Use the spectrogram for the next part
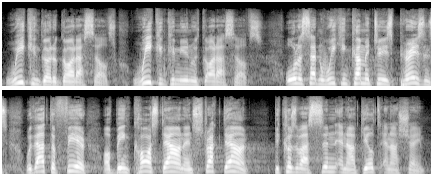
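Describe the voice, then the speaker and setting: A young man preaches from a big church stage, holding a handheld mic. His voice sits a little high, and he moves from loud emphatic peaks down to low, quiet lines. A long reverb from the hall trails after his words. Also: animated, normal speed, few pauses. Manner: dramatic, builds to loud emphatic peaks then drops low. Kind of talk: sermon.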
